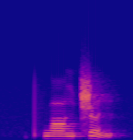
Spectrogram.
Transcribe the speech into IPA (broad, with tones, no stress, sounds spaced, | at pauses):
pʰ w ɑ˥ ŋ ʈ͡ʂ ə˥˩ n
